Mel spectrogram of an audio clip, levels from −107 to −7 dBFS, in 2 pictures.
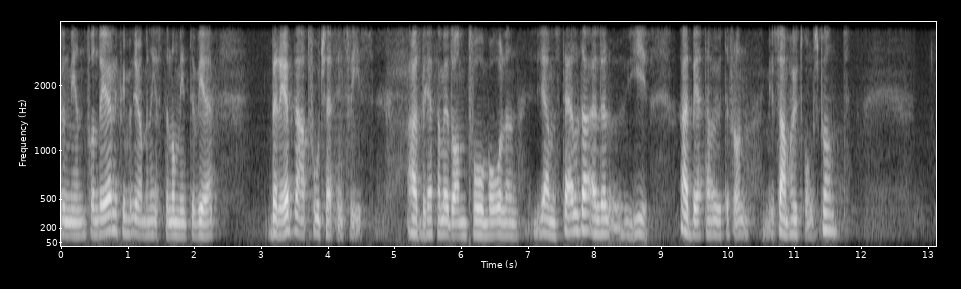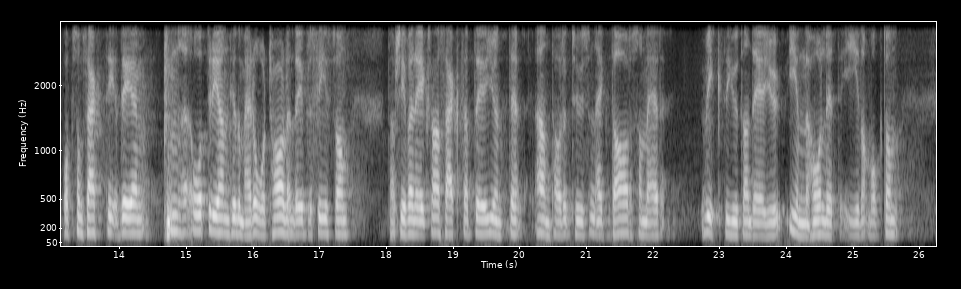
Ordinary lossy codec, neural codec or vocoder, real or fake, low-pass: none; codec, 16 kHz, 1 kbps, X-Codec, HuBERT features, trained on LibriSpeech; fake; 3.6 kHz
